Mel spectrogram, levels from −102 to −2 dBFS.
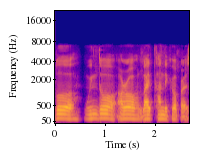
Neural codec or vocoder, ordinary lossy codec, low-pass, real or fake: none; AAC, 48 kbps; 7.2 kHz; real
